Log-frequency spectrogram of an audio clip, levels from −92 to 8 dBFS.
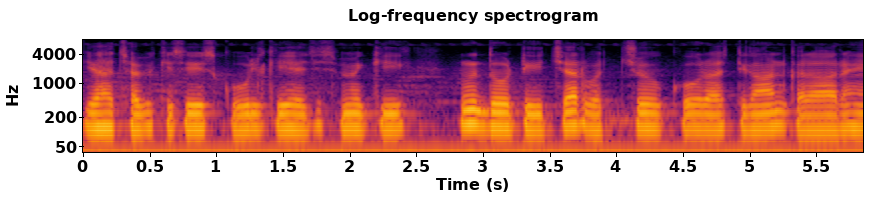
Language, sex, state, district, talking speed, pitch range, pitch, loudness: Hindi, male, Uttar Pradesh, Lucknow, 165 wpm, 115-125 Hz, 120 Hz, -17 LUFS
